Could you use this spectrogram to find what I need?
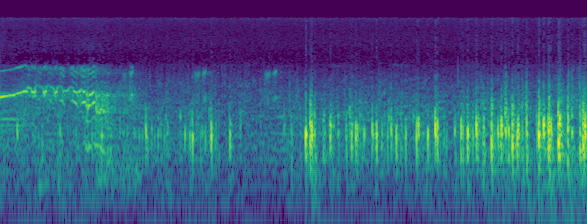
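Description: A horse whinnies at the start, its call falling in pitch, and then hooves clip-clop in a quick, uneven patter that grows busier toward the end.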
